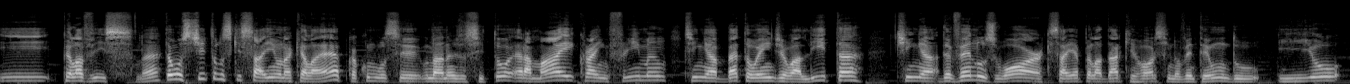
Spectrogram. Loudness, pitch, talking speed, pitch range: -22 LUFS, 160 Hz, 165 wpm, 140-180 Hz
